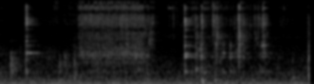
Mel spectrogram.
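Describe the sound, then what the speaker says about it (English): Dishes being washed in a sink: water runs while cutlery and dishes clink and knock against each other in several sharp, scattered clatters over a continuous flow, fairly quiet and close, with no voices. "This is not how you wash dishes."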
